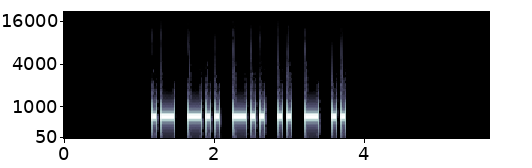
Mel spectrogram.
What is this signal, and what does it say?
Morse code, heard as a keyed tone, about 20 wpm, 700 Hz. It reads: ADDITI
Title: Build A Word - 2 Letters At A Time - 8-Letter Words - 20wpm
